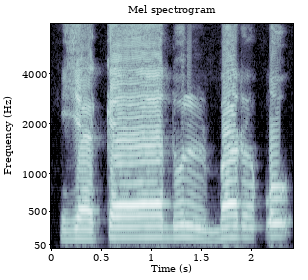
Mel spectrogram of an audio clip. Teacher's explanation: اس کے ہجے یوں کریں گے، یا زبر یا، کاف الف زبر کا، یکا، دال لام پیش دل، یکادل، با را زبر بر، یکاد البر، قاف پیش قو، یکاد البرق۔ قاف یہ حروف مستعلیہ کا حرف ہے، اس کو پر یعنی موٹا کر کے پڑھنا ضروری ہے۔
